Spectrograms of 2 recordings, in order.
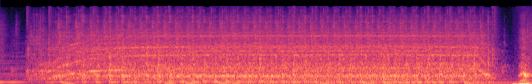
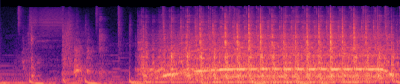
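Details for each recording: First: Sewing machine with a good sharp needle after replacing a dull one: fast, smooth, even whir of stitching with no thumping, unlike the thumping of a dull needle. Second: Sewing machine deliberately fitted with a badly dulled needle: steady motor hum with a dull, regular thump about three times a second, unlike the sound of a good needle; needles should be replaced about every eight hours of sewing.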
